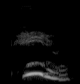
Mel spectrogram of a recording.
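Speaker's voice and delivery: high, loud hail; calling out. A narrator's reading. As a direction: call his name out in relief. Mother hails her son on stopping.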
